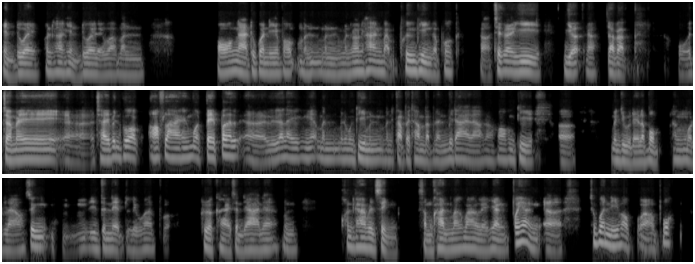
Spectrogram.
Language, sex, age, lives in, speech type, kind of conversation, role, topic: Thai, male, 40-44, Thailand, conversation, unstructured, none, เทคโนโลยีอะไรช่วยให้ชีวิตของคุณง่ายขึ้นมากที่สุด?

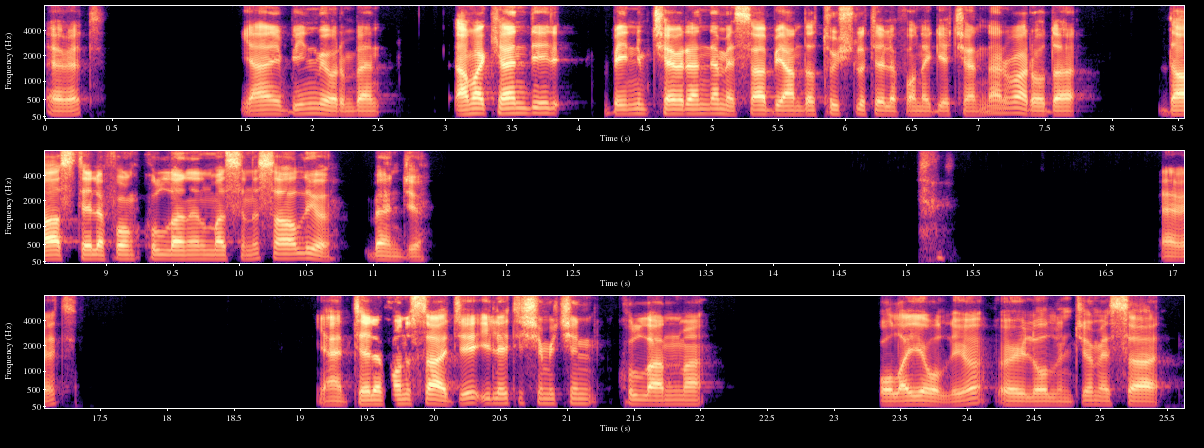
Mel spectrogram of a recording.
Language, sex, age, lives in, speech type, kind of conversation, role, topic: Turkish, male, 25-29, Germany, conversation, unstructured, none, Telefon kullanım alışkanlıkların hayatını nasıl etkiliyor?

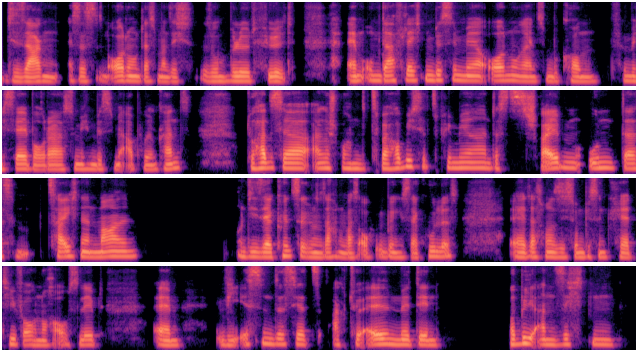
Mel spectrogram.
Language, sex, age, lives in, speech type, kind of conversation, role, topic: German, male, 25-29, Germany, conversation, advice, advisor, Wie kann ich meinen Hobbys nachgehen, obwohl meine Familie andere Erwartungen hat?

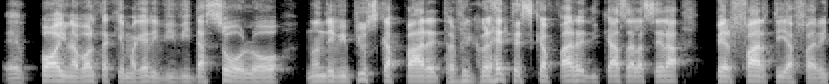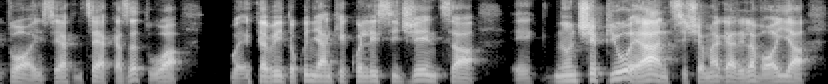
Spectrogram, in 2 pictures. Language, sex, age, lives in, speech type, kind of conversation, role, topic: Italian, male, 40-44, Italy, conversation, podcast, guest, Raccontami di un errore che hai trasformato in un’opportunità?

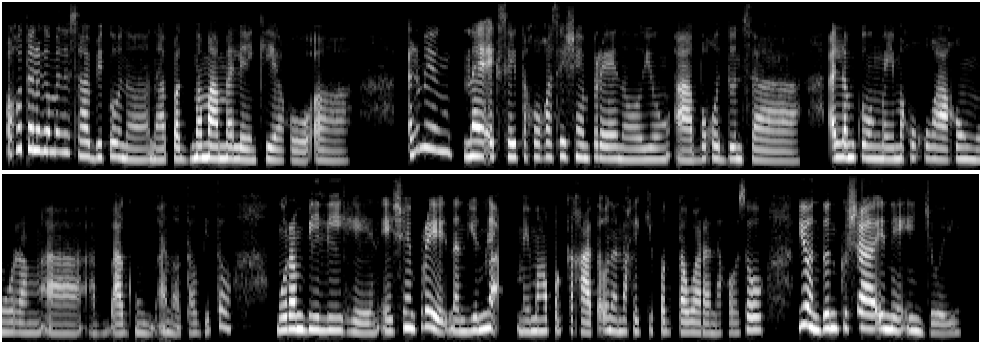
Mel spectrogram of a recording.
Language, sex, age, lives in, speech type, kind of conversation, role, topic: Filipino, female, 25-29, Philippines, conversation, podcast, guest, Paano mo talaga nae-enjoy ang simpleng pagbisita sa palengke?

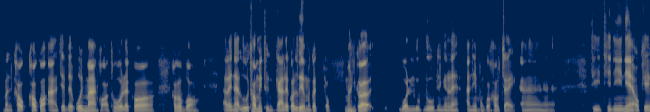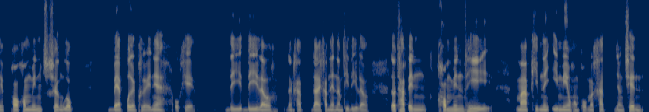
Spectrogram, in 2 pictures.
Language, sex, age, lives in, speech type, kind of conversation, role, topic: Thai, male, 25-29, Thailand, conversation, advice, user, จะตอบคอมเมนต์เชิงลบบนโซเชียลมีเดียอย่างไรดี?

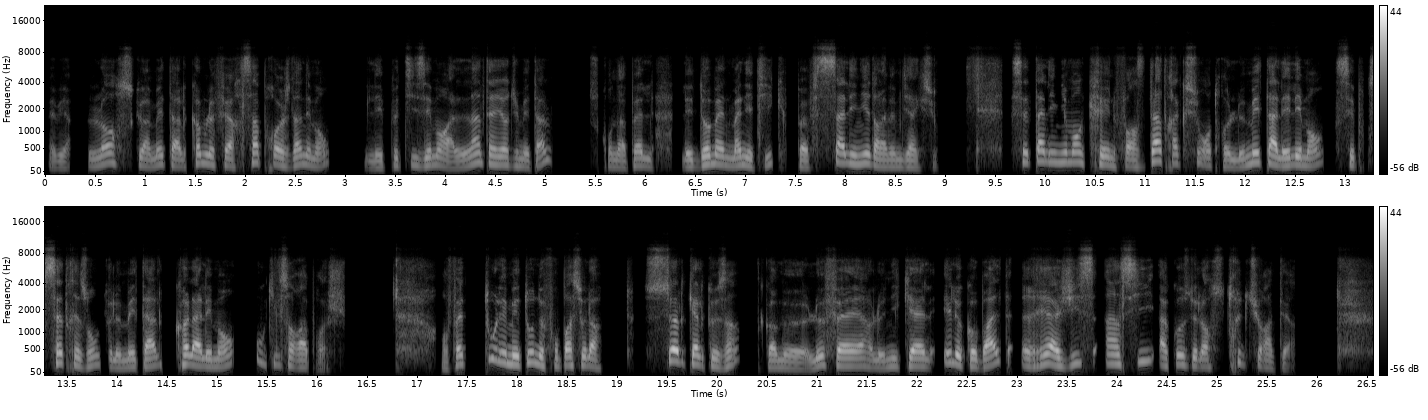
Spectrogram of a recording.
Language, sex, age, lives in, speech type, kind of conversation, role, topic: French, male, 40-44, France, read, expert-assistant, expert, Comment les aimants attirent-ils certains objets ?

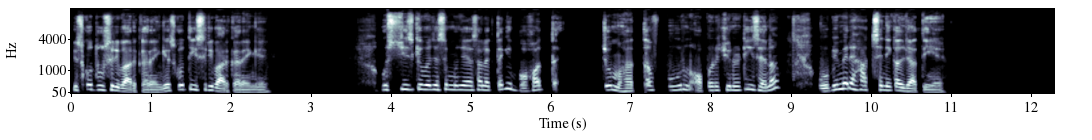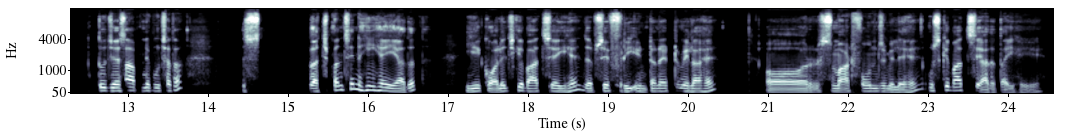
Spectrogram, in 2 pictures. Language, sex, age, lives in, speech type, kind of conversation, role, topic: Hindi, male, 30-34, India, conversation, advice, user, काम टालने की लत और संकोच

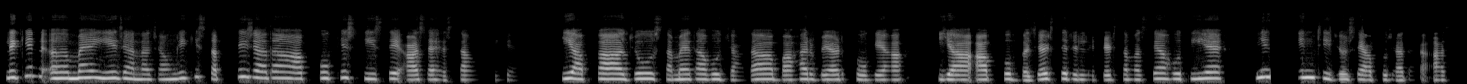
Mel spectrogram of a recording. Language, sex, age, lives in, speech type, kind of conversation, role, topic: Hindi, female, 30-34, India, conversation, advice, advisor, दोस्तों के साथ जश्न मनाते समय मैं अपनी व्यक्तिगत सीमाएँ कैसे तय करूँ और अपनी सहजता का संतुलन कैसे बनाए रखूँ?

